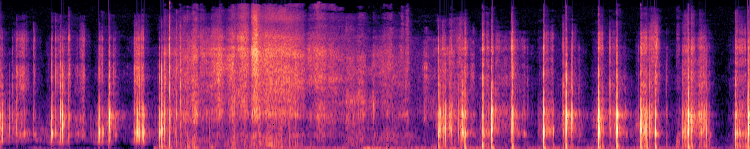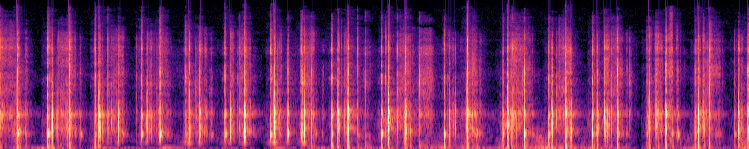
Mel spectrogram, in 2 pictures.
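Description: Fingertips tap rapidly on the side of a small, hollow, empty unglazed terracotta clay pot, making dry, short knocks with a hollow mid-toned ring and almost no decay. Early on, a brief stretch of breathy, bright scratching replaces the taps before the quick tapping resumes and continues steadily to the end.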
